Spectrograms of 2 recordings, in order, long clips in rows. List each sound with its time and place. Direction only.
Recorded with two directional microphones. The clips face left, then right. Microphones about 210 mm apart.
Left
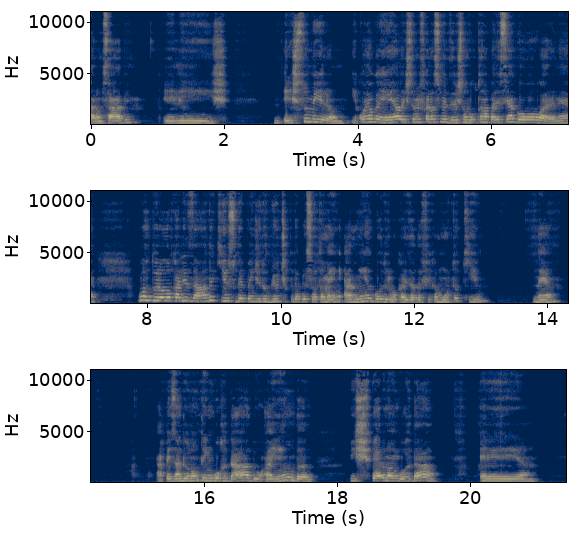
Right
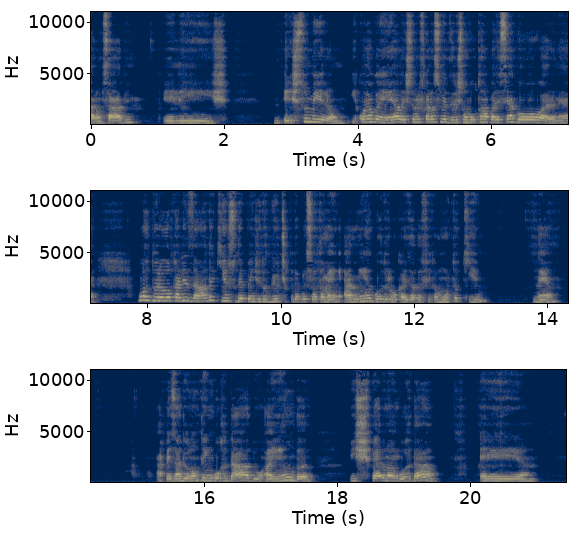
0.0 s speech: centre (ahead or behind)
15.2 s speech: 5° left (ahead or behind)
